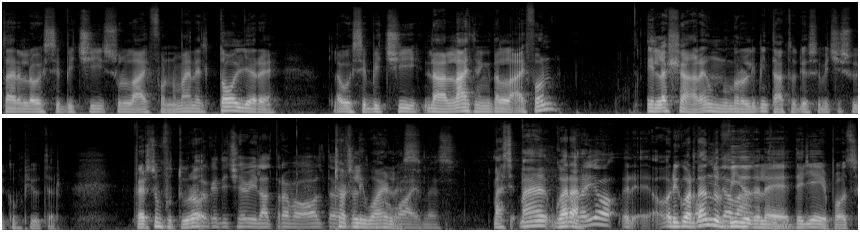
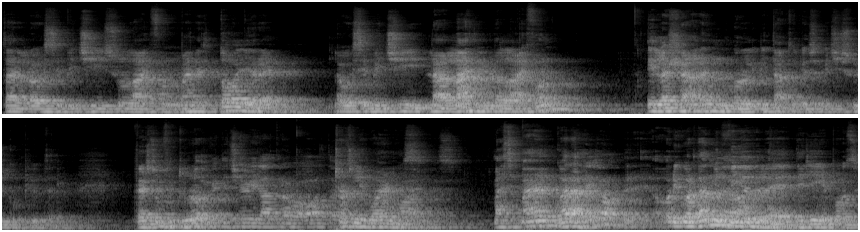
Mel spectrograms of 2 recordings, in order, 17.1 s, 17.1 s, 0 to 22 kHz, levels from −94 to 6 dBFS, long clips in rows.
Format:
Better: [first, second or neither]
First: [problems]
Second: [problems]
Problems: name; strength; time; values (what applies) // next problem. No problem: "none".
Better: first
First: none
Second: room echo; noticeable; dies away in 1 s // off-mic speech; far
